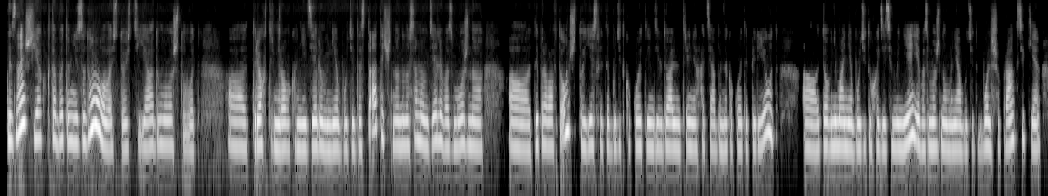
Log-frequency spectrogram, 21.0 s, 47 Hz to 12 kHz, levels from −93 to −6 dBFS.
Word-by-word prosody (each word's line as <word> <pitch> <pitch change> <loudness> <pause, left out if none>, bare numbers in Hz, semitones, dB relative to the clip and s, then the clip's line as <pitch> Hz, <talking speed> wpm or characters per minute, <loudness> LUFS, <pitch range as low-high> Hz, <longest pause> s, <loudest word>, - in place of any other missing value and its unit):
Ты 225 0 +4
знаешь, 335 - +7
я 245 0 +1
как-то 240 0 -7
об 225 -2 -2
этом 225 -1 0
не 215 - +1
задумывалась. 215 - +6
То - - -5
есть 185 0 -6
я 195 +1 -2
думала, 200 0 -2
что - - -11
вот, 175 0 -5 0.6
а, 195 -2 -2
3 200 0 +2
тренировок 185 -2 0
в - - -5
неделю 185 +1 +3
мне 180 +1 +2
будет 180 +1 -4
достаточно, 200 - -2
но 195 - +2
на 200 - +2
самом 210 -1 0
деле, 225 +4 0
возможно, 190 0 -1 0.5
а, 185 -2 -1
ты 205 +3 -1
права 195 -1 -1
в 180 - -20
том, 295 +10 +3
что 290 -9 -9
если 195 0 -3
это 185 +1 -5
будет 185 +1 -8
какой-то 195 -1 -3
индивидуальный 185 0 0
тренер 185 0 -1
хотя 185 -1 -8
бы 180 - -9
на 180 +1 -2
какой-то 180 0 -6
период, 215 +10 0 0.5
а, 180 -1 -2
то 195 +1 -1
внимание 190 -1 +3
будет 185 +1 -3
уходить 180 0 -4
мне, 195 +7 +3
и, - - +6
возможно, 190 0 -1
у - - +2
меня 180 0 +1
будет 175 0 -8
больше 190 0 -2
практики, 205 -1 -3
190 Hz, 165 wpm, -23 LUFS, 185-205 Hz, 0.6 s, знаешь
